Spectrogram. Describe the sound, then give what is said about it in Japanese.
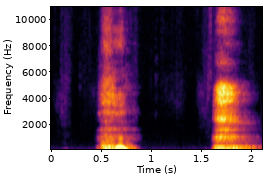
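Two soft breathy exhales blown right against an ear, separated by a brief pause, with no talking. “耳に吐息かけられるのも弱いんだ。”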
